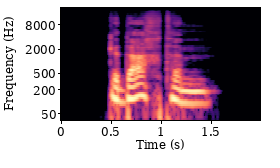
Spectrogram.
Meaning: strong dative masculine/neuter singular of gedacht
- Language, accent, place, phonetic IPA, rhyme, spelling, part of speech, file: German, Germany, Berlin, [ɡəˈdaxtəm], -axtəm, gedachtem, adjective, De-gedachtem.ogg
